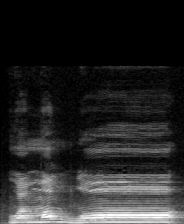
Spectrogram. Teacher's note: لفظ اللہ کے اوپر کھڑی حرکات میں سے کھڑا زبر آ رہا ہے تو لفظ اللہ کو ہم ایک الف کی مقدار میں کھینچ کر ادا کریں گے. لفظ اللہ سے پہلے زبر آ رہا ہے تو لفظ اللہ کو ہم موٹا پڑھیں گے.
